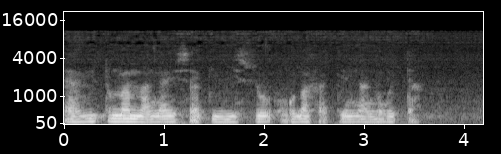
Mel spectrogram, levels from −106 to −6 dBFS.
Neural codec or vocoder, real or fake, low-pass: vocoder, 44.1 kHz, 128 mel bands, Pupu-Vocoder; fake; 10.8 kHz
